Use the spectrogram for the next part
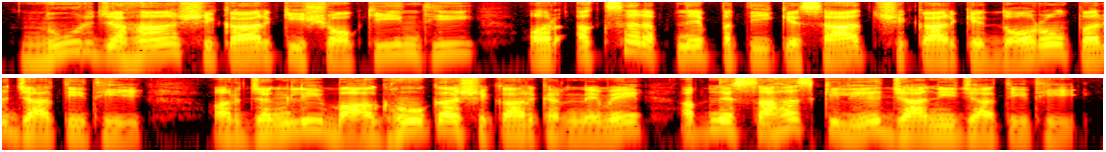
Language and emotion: Hindi, neutral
